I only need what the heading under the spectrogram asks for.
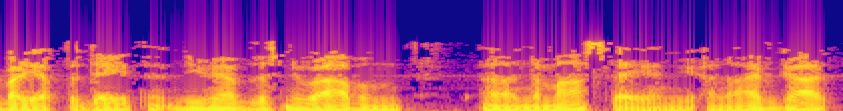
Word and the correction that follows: Namaste: Namaste. – Namaste. Yeah. So you know what? I always put the emphasis on the wrong syllable.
